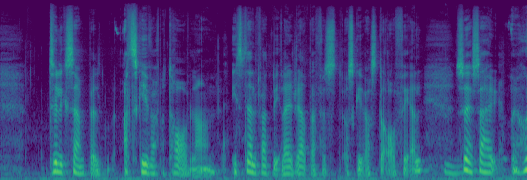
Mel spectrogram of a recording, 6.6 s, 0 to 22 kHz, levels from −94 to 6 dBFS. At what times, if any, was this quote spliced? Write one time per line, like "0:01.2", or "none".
0:02.0
0:03.5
